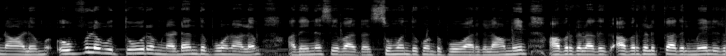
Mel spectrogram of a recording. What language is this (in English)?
Tamil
